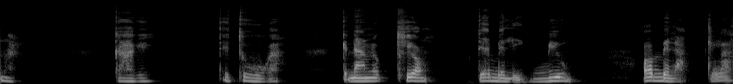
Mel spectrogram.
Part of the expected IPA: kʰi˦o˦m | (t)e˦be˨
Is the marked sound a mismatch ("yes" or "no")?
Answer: no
